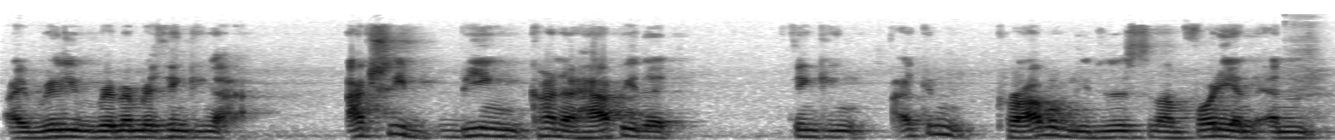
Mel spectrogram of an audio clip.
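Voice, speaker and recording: A man in his late thirties in a candid conversation, speaking thoughtfully with frequent restarts and casual swearing. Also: mid-range voice. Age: 30s. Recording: roomy echo.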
